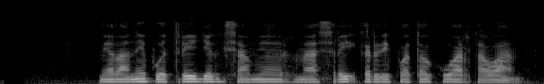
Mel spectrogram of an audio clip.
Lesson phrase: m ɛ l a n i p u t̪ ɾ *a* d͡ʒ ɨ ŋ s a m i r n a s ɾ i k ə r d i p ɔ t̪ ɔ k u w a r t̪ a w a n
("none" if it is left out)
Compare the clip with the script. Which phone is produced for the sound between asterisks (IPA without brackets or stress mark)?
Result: i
